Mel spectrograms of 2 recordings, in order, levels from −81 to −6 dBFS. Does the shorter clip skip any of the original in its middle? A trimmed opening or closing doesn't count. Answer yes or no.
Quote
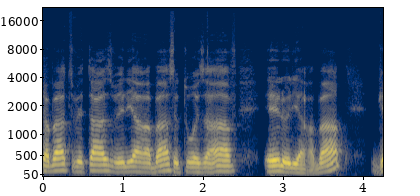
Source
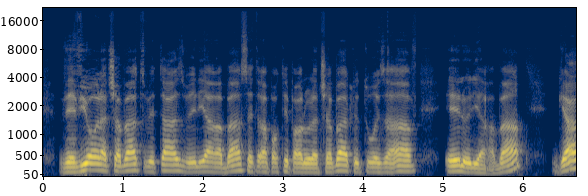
yes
